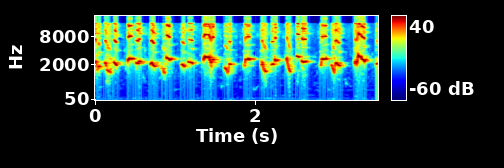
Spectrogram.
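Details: Sooty-headed bulbul song played as a lure: lively bubbly phrases of quick slurred, whistled notes, about four per second, loud and clean.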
